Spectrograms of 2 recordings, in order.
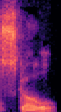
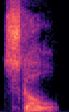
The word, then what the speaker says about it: Scole: in a village called Skull in Norfolk in the UK. You might have to spell that for people who are not familiar with the UK. Okay, SCOLE, Skull.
